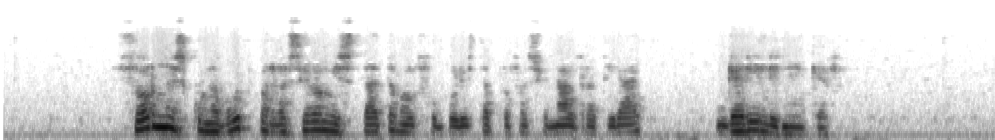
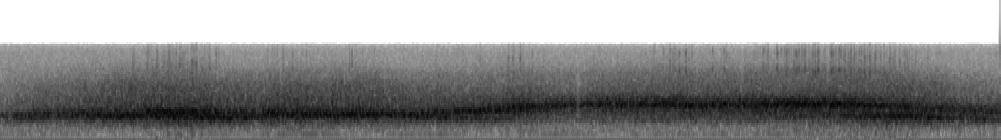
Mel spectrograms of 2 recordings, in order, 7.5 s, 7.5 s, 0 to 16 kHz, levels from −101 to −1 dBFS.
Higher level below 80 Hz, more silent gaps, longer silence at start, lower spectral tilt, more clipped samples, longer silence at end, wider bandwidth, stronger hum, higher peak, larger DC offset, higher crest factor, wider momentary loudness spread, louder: about the same, -56 dBFS vs -54 dBFS; neither; first, 1 s vs 0 s; first, -8.5 dB/octave vs -6.5 dB/octave; second, under 0.1% vs 0.6%; first, 1.25 s vs 0 s; first, 7 kHz vs 5.4 kHz; neither; second, -6 dBFS vs 0 dBFS; second, under 0.1% vs 0.5%; first, 18 dB vs 8 dB; first, 17 LU vs 5 LU; second, -22 LUFS vs -9 LUFS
